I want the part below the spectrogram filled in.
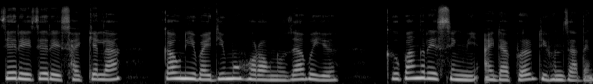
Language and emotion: Bodo, neutral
